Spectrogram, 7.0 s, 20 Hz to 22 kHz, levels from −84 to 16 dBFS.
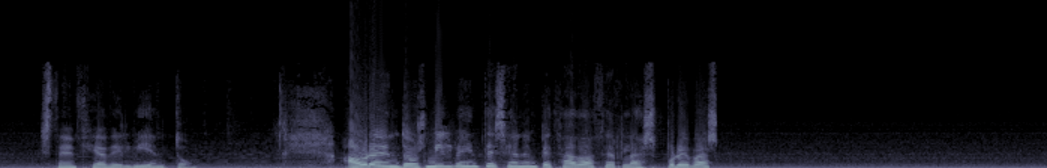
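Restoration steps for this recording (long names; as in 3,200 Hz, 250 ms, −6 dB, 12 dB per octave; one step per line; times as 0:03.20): clipped peaks rebuilt −21 dBFS
hum removal 101.5 Hz, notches 7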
